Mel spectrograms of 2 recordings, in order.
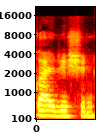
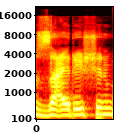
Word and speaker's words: gyration: अब आप चलिए नेक्स्ट अपने टॉपिक के ऊपर, रेडियस ऑफ गायरेशन के ऊपर। ठीक है, रेडियस ऑफ गायरेशन, बहुत लोग इसको जायरेशन भी बोलते हैं।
